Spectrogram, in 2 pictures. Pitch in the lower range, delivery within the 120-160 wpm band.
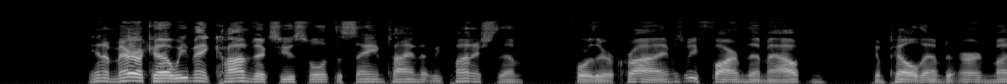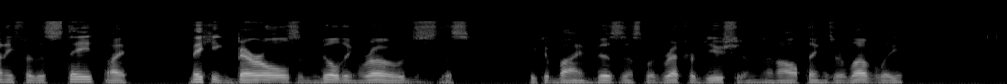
Yes: low, 105 Hz; average, 140 wpm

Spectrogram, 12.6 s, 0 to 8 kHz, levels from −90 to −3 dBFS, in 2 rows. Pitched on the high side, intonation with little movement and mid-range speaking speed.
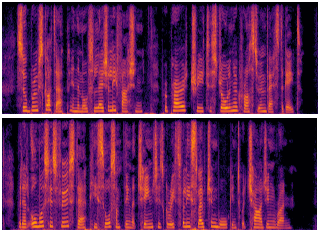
No: high, 235 Hz; average, 3.9 semitones; average, 160 wpm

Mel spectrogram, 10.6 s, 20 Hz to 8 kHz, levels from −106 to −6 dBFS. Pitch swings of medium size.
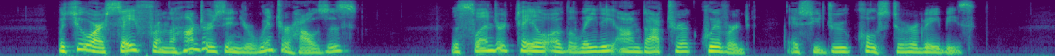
Yes: average, 3.8 semitones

